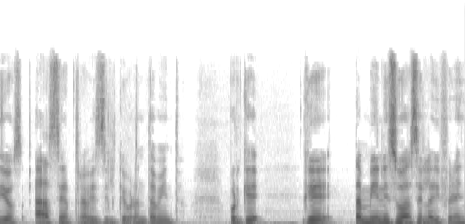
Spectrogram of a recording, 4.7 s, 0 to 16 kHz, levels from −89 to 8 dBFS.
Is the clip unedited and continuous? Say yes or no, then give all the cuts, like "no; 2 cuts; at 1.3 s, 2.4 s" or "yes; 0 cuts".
no; 1 cut; at 3.0 s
